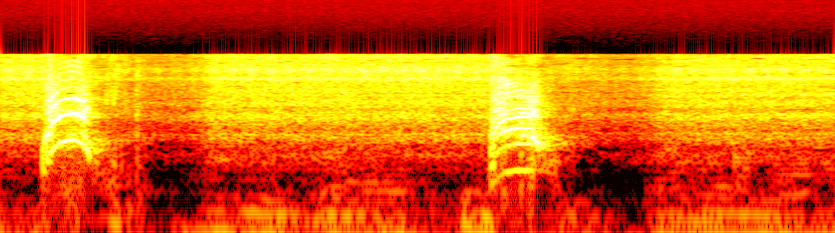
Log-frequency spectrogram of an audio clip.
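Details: Chihuahua reacting to helicopters with two strong, bowed, yowling barks about four seconds apart, each roughly half a second long, over a quiet constant background drone.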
